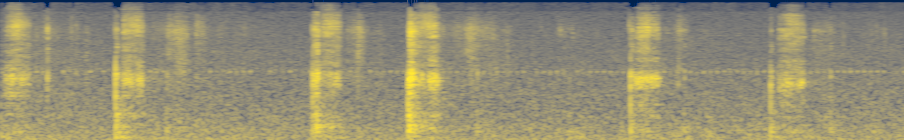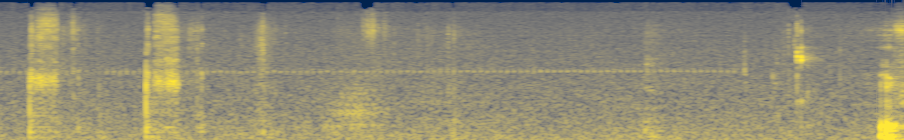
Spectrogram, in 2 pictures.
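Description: Handwriting out a math answer, rounding a result, produces soft, close scratchy strokes in short separate bursts with quiet pauses between them, and no talking.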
